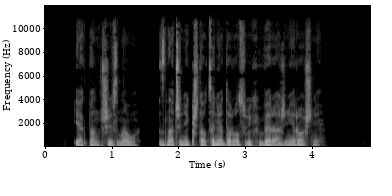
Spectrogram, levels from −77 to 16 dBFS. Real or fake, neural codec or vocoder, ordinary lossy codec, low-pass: real; none; AAC, 64 kbps; 10.8 kHz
